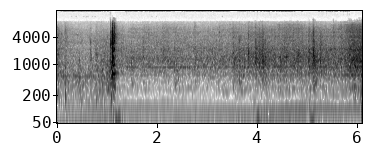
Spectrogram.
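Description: A brief sharp sound about a second in, then an upright electric vacuum cleaner running, growing louder toward the end.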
